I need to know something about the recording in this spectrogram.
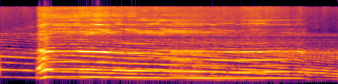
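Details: A pet Weimaraner howls at fire truck sirens: one long, sustained, mournful howl that starts abruptly, then slowly sinks in pitch over about four seconds with rich, steady harmonics and no other clear sounds.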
